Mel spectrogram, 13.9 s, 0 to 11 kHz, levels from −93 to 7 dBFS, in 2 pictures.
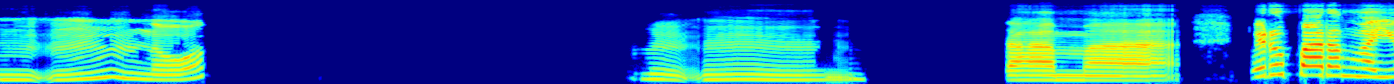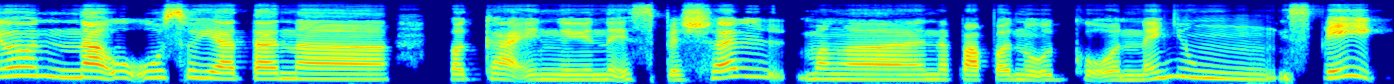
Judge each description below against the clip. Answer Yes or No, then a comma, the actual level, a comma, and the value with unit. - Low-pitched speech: No, high, 200 Hz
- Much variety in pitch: Yes, wide, 5.8 semitones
